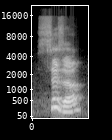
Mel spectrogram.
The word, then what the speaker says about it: SZA: SZA, good job. I butchered her name so many times.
